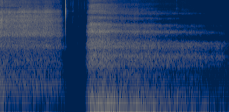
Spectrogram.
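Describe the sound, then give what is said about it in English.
Deep, slow breathing during a guided rest exercise: a long audible breath, a moment of silence, then a long, airy exhale that gradually fades away. “Take a few deep breaths with me.”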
